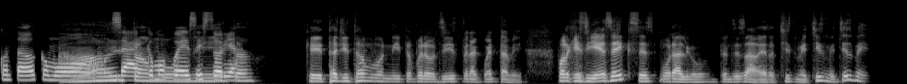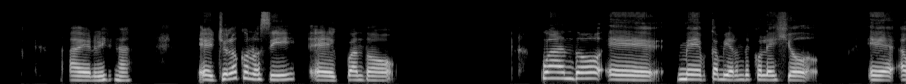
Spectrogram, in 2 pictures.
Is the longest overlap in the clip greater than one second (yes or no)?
yes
